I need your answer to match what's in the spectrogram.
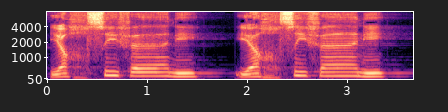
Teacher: ولاحظ أن الياء مرققة والخاء والصاد حرفان مفخمان، والفاء مرققة والألف التي بعدها تتبعها في الترقيق، والنون مرققة أيضا، فلا تخلط في نطقها بين الترقيق والتفخيم، أي هكذا يخصفان، يخصفان.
